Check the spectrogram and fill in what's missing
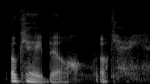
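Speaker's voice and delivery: soft, breathy whisper of alarm; the narrator whispers to Bill, uneasy and embarrassed; tense whisper. Acted. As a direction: hush it out, trying to stay calm. Narrator whispers, shocked and confused.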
